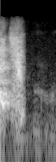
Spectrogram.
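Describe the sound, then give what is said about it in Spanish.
A single sharp sneeze bursts out loudly and cuts off after about a third of a second, followed by a faint, quiet murmur. “Salud.”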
